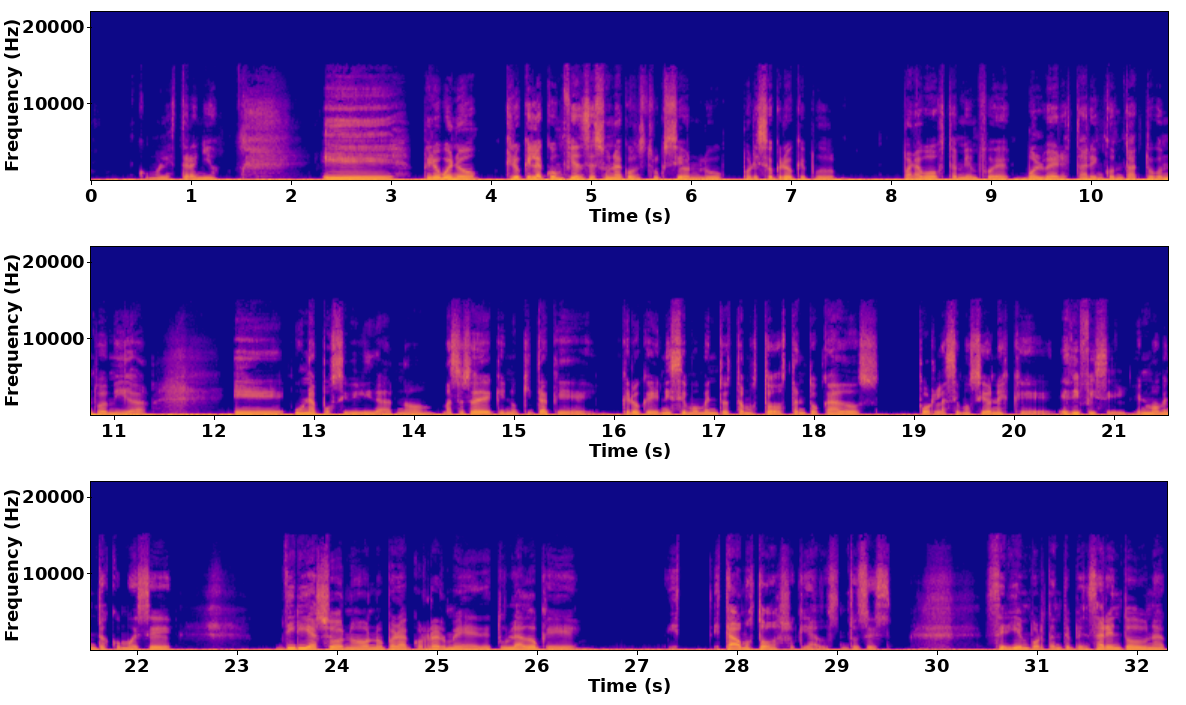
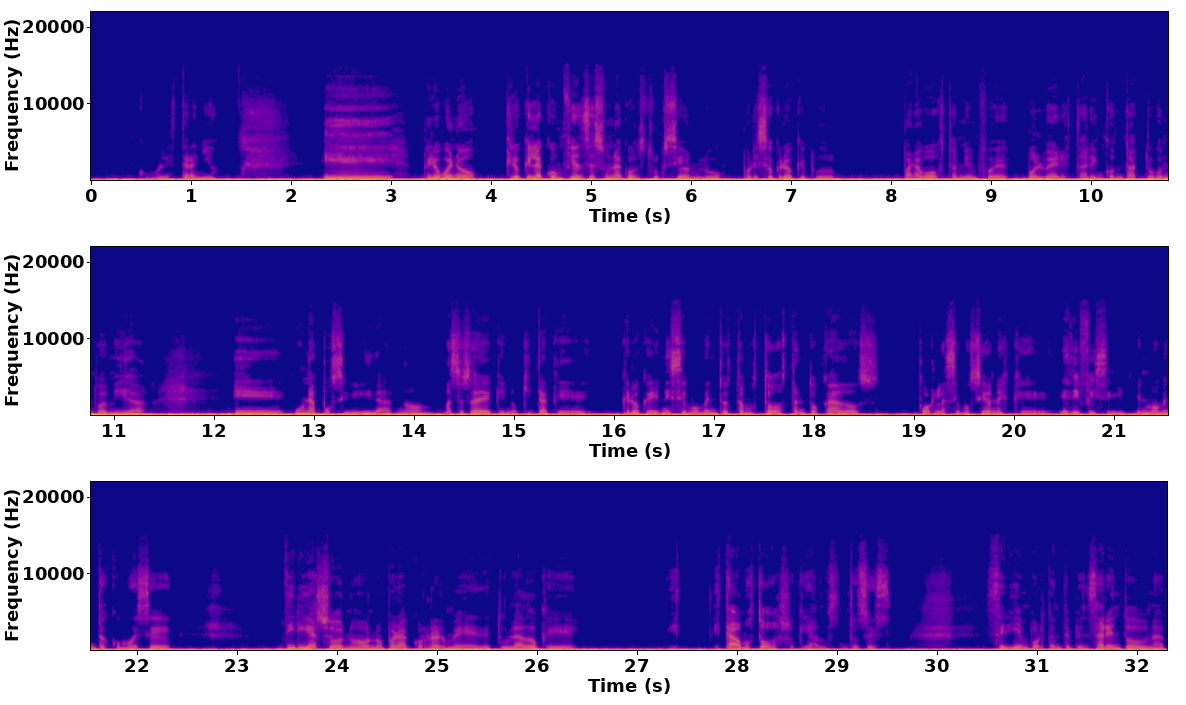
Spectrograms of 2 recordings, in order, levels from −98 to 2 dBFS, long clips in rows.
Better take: first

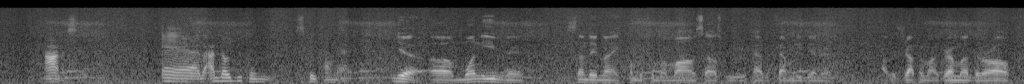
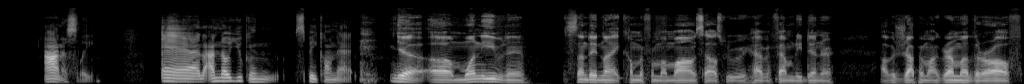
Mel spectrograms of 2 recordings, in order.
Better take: second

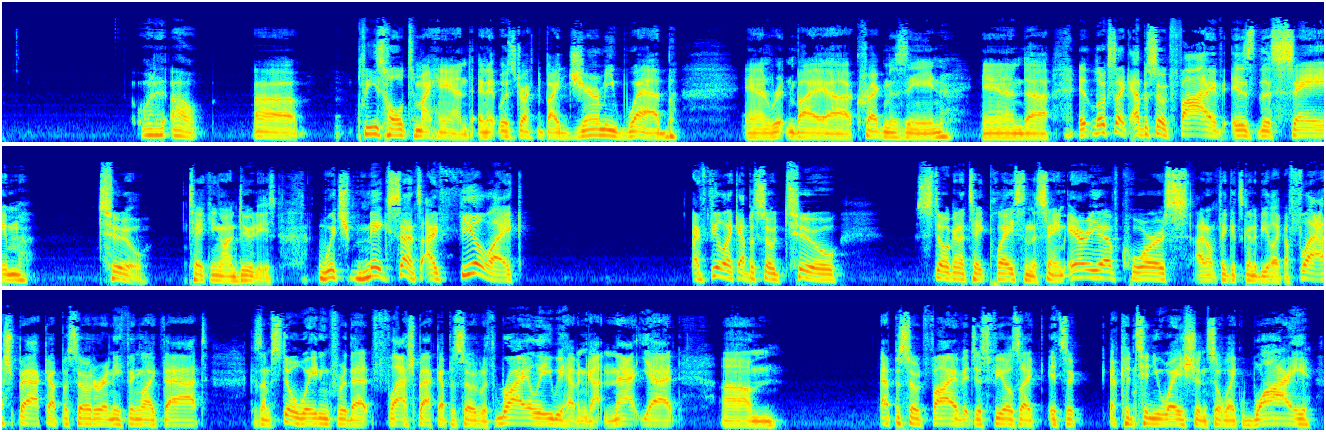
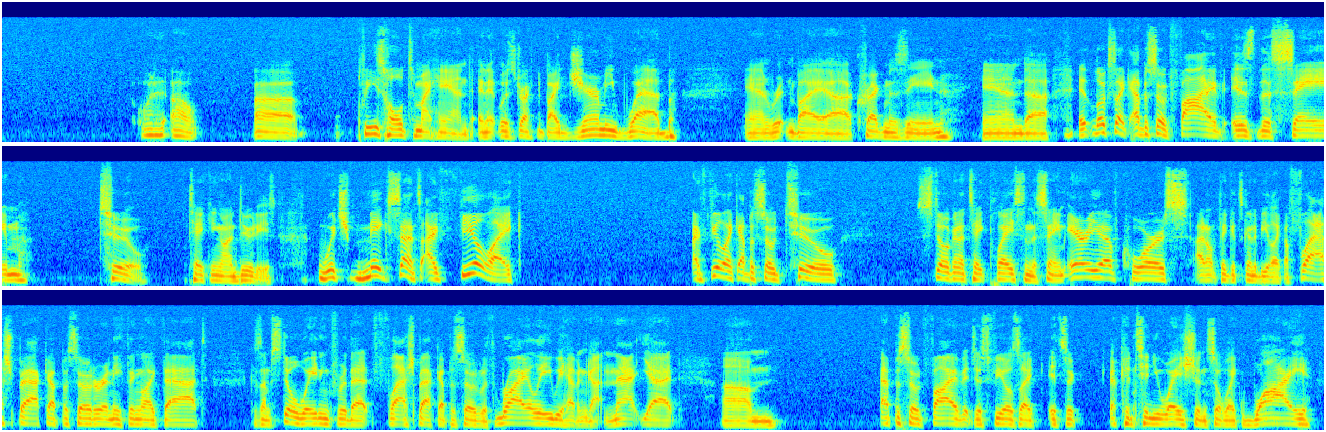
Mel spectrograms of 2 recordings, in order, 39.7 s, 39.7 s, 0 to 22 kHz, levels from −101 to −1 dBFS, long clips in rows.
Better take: first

